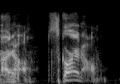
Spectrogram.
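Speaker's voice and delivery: breathy, whispered creature call. Giving a Pokemon impression after being pressured: Squirtle impression. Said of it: "everyone give your best Pokemon impression".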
